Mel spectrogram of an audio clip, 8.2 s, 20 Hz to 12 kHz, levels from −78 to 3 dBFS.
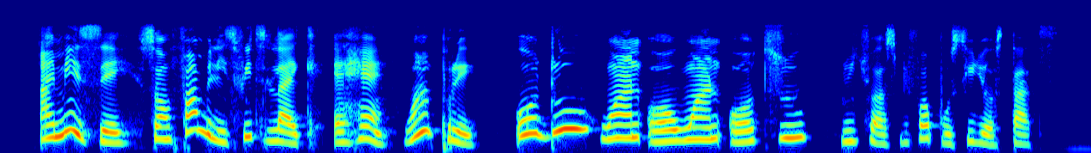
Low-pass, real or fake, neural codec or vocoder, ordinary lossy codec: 7.2 kHz; real; none; none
